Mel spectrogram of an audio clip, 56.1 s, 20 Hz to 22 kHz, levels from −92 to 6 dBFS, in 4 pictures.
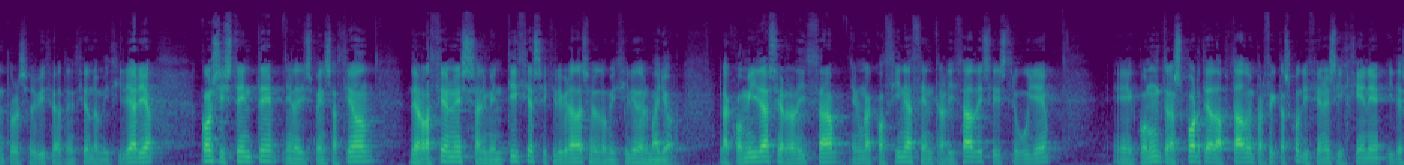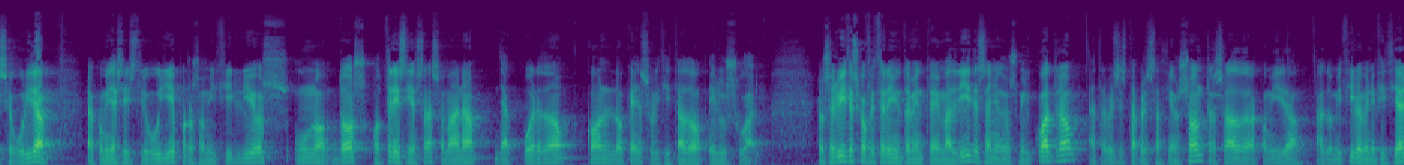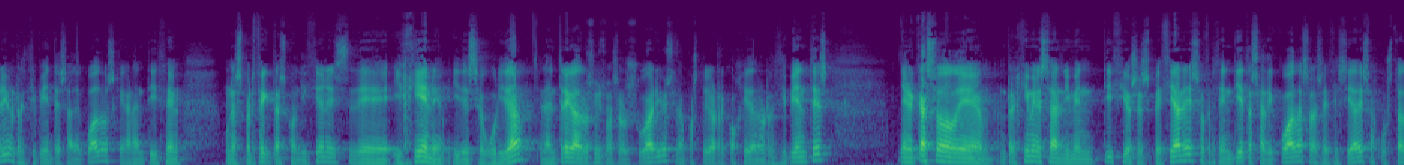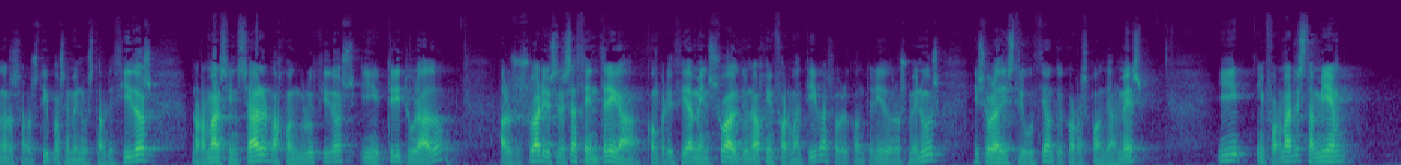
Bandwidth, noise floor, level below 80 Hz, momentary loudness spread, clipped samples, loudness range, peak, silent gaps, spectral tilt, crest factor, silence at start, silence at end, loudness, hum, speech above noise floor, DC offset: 15 kHz; -56 dBFS; -56 dBFS; 12 LU; under 0.1%; 5 LU; -6 dBFS; none; -4.5 dB/octave; 24 dB; 0 s; 0.5 s; -29 LUFS; none; 27 dB; under 0.1%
